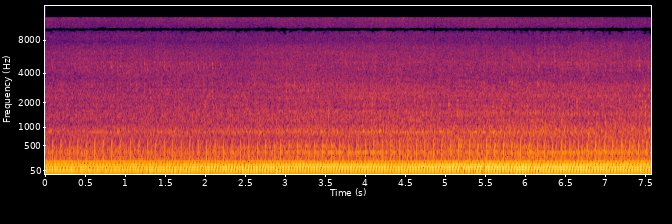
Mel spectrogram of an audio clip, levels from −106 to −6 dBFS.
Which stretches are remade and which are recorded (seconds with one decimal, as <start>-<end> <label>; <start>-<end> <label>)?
0.0-1.0 recorded; 1.0-2.9 remade; 2.9-5.2 recorded; 5.2-6.2 remade; 6.2-7.6 recorded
